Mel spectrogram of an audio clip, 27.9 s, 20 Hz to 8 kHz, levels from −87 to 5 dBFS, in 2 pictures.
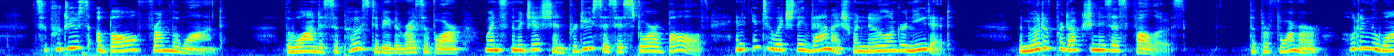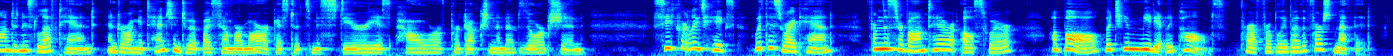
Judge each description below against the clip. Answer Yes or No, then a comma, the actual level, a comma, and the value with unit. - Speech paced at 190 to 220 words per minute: Yes, average, 195 wpm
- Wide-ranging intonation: Yes, wide, 7.8 semitones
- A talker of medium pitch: No, high, 220 Hz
